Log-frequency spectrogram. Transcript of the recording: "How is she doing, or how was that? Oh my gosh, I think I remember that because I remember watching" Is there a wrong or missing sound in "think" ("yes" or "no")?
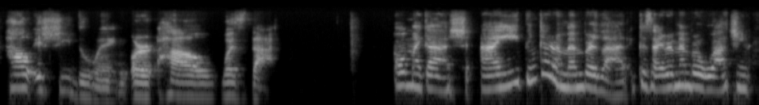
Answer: no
